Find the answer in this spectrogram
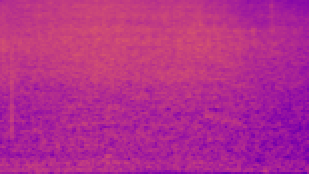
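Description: Steady road noise of a car driving: an even rushing hiss with a low engine hum beneath it.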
